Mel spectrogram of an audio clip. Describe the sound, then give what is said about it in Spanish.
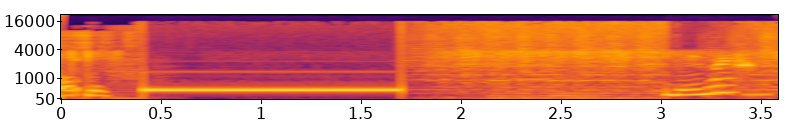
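A steady, loud telephone dial tone hums at one unbroken mid pitch for just over a second as a call is being placed, with brief talk before it and voices speaking afterward. “Perfecto, no haga ruido, ok, ahí le estamos marcando.”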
